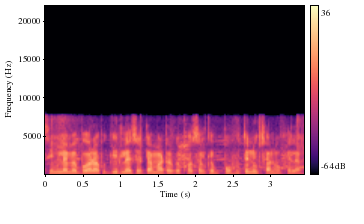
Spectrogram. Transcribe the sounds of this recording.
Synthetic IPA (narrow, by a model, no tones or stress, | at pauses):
simlamebɔɾɔpʰɡiɾlaseʈəmaʈɔɾkepʰɔsəlkebɔɦut̪enʊksanɦokʰela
